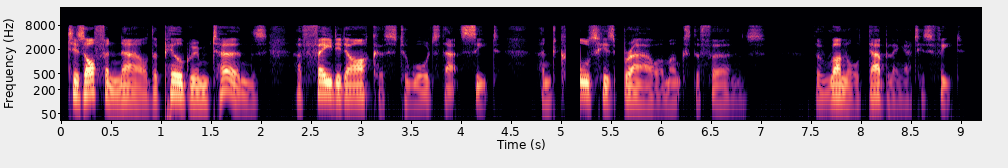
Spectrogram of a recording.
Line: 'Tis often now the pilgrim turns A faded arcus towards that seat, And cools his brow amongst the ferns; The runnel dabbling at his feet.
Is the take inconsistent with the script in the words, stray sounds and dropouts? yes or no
yes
